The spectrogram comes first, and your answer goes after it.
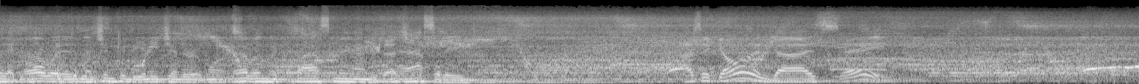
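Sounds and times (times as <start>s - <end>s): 
speech: 0.1s - 5.6s, 6.9s - 9.0s
crowd cheering: 1.4s - 11.3s
thin whistle sliding upward: 1.6s - 11.3s.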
